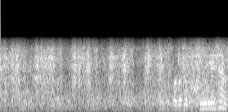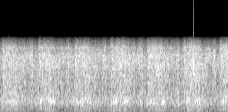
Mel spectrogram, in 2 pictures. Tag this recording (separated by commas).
Speech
